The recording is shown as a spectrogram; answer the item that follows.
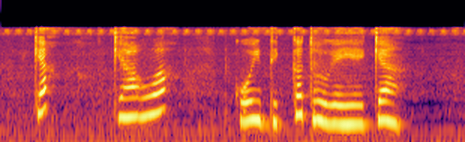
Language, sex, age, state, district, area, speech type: Hindi, female, 18-30, Madhya Pradesh, Hoshangabad, urban, spontaneous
